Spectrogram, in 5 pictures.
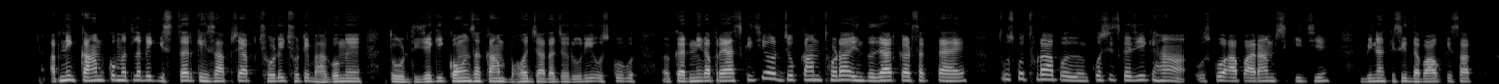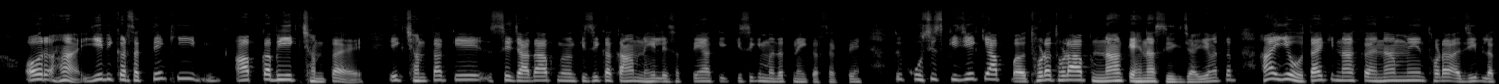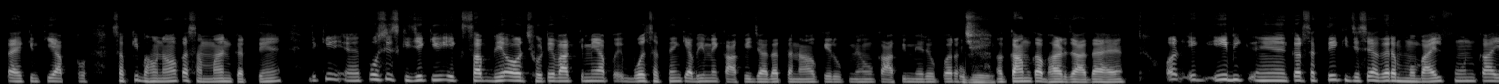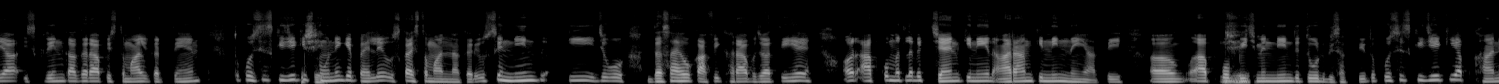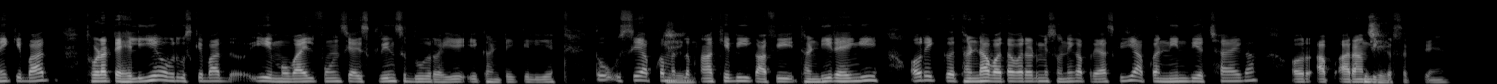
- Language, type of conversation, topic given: Hindi, advice, मुझे आराम करने का समय नहीं मिल रहा है, मैं क्या करूँ?
- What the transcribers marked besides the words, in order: in English: "फ़ोन्स"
